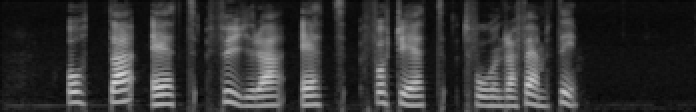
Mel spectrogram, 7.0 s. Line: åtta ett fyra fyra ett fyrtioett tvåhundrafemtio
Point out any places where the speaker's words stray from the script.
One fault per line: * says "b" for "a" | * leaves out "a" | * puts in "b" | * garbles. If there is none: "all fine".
* leaves out "fyra"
